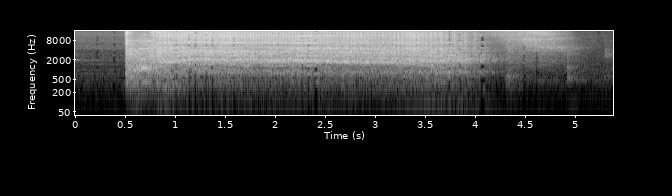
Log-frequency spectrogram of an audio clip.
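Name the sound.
Subaru Forester engine running with a bad noise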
